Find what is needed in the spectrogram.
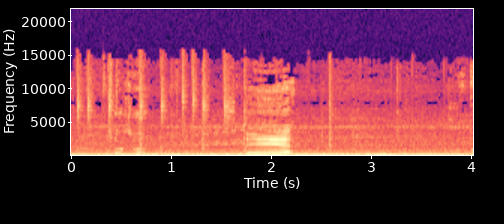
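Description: Steady low rumble of road and engine noise inside a moving car's cabin, with a brief voiced sound about two seconds in.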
